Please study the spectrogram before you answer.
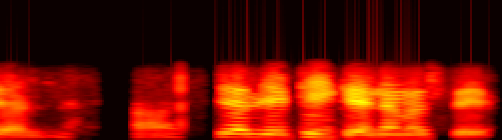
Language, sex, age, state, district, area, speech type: Hindi, female, 30-45, Uttar Pradesh, Lucknow, rural, conversation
